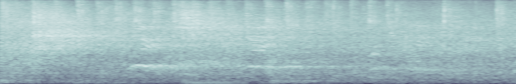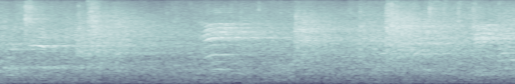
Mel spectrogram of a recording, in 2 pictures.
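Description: Ice hockey play in an indoor arena: repeated sharp clacks and knocks of sticks and puck, with thuds against the boards, echoing in the hall. Spectators' voices run underneath, with a short shout about seven seconds in.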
